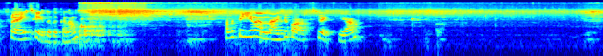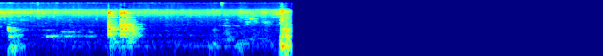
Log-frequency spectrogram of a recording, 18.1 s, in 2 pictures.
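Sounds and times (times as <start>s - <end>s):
vegetable strips sizzling in hot oil: 1.1s - 13.4s.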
